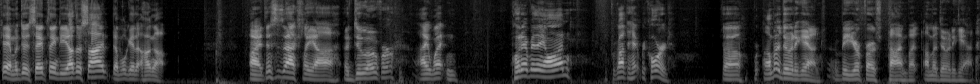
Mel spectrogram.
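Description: A man's voice: mid-range voice, expressive, a little fast. Plainspoken man fixing a door. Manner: plainspoken, thinks aloud while working with his hands. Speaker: RV owner showing a repair. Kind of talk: casual how-to narration. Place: small bedroom in an RV.

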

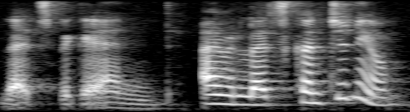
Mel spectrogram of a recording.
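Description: Female read-aloud host, very high and lively, informal storybook reading with chatty commentary. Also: moderate pace, creaky.

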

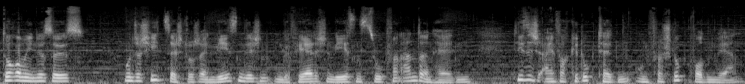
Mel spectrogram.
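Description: Male fantasy storyteller over soft music. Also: mid-range voice, animated, quick pace. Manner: literary storytelling. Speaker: narrator. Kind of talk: scripted fantasy audio drama narration.

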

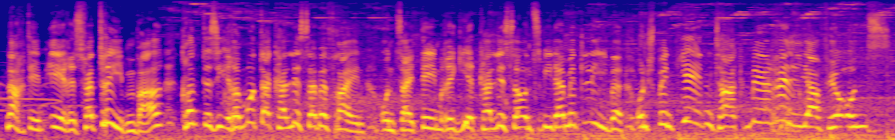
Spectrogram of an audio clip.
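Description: A woman's voice: high voice, lively intonation, normal speed, hardly any pauses, background noise. A woman playing a bubbly, gushing mermaid morning-show presenter in a children's audio drama. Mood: bright, gushing.

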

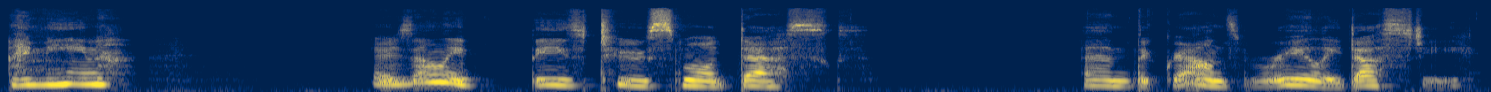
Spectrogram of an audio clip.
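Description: Breathy, teasing vampire schoolgirl, acted by a woman. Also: mid-range voice, slow, pauses often, darkish tone, no echo, full character voice. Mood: casual, protective. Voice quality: breathy, often dropping to a whisper. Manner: playful, giggly, intimate. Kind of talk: audio roleplay voice acting, addressing the listener.

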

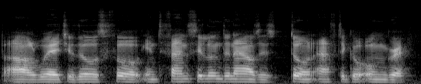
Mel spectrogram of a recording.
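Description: A man's voice: medium pitch, flat delivery, normal speed, a bit bright, lightly acted. A man voicing a stout, sly, cheerful male wartime grocer with a Yorkshire accent, in a knowing, conspiratorial manner. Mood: jovial.

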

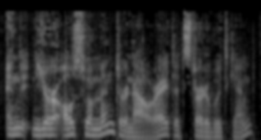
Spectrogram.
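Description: A man's voice: medium pitch, expressive, fairly quick, a little mellow. He is a young adult man with a mid-range voice. He speaks casually as a podcast host, putting questions to a guest from a desk microphone. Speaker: podcast host, program director. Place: small home office indoors, on a video call. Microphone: desk microphone with pop filter.

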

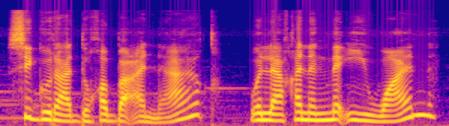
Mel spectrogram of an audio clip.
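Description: A woman's voice: medium pitch, sing-song, normal speed, close to an everyday voice. A woman voicing a tender, solicitous middle-aged mother in an audiobook love story. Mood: caring. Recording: music under the voice.

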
